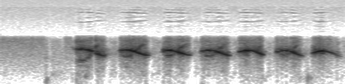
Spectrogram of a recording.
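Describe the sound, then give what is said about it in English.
A woman whistles an imitation of a cardinal's call: a quick, even series of about eight clear, slurred whistled notes, moderately loud, with no talking. “doing her cardinal call.”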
